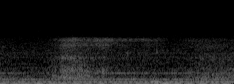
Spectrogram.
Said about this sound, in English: Is there someone asleep in the studio? I can hear some really weird, heavy breathing.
